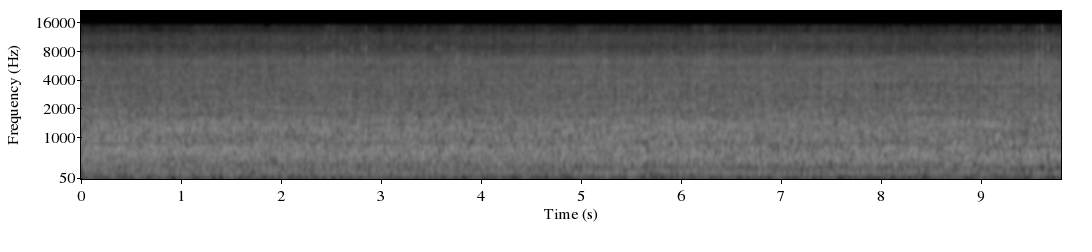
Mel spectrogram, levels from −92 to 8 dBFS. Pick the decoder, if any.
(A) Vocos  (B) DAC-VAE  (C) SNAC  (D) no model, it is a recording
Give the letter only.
A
